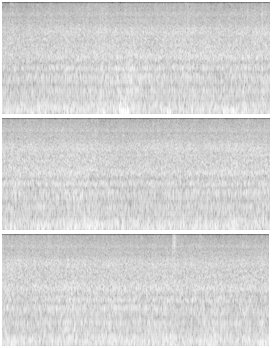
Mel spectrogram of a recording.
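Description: Surf breaking and churning over a rocky shore: a steady low rumble of waves, with a brief louder surge about two and a half seconds in.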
